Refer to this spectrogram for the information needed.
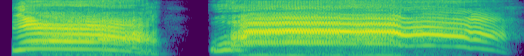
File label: cheer, male; coast; odessa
